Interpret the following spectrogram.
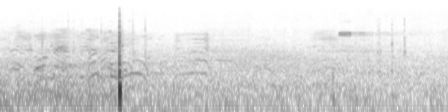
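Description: A football is kicked hard about a second in: one sharp thud, the loudest sound. Players shout around it, and a short high whistle blast sounds near the end.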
